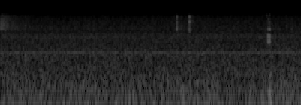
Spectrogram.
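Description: Near silence with faint computer mouse clicks, twice, about a second in and near the end, the second bringing up a right-click menu.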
